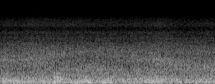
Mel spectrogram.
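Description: Steady, low rushing of water flowing down the start of a tube water slide.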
